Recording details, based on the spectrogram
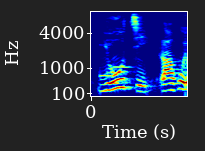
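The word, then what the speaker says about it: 4時: 그래서 이런 규칙 체크해 주시고, 자, 예외적으로 우리 시간 1시, 2시, 3시, 4시라고 할 때 4시는요 용에서 음을 빼고 요지라고 읽기도 해요.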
